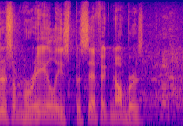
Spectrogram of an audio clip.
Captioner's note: laughter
